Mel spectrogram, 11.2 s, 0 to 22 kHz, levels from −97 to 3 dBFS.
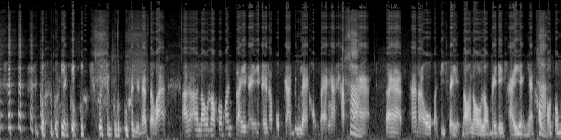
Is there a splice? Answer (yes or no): no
